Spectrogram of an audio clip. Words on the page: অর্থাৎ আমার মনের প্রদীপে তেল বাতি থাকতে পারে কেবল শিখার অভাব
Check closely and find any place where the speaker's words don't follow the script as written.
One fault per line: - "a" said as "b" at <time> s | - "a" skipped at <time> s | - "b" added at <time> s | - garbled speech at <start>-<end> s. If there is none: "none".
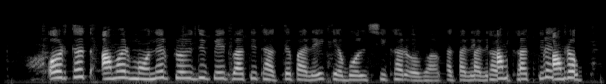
- "তেল" skipped at 2.2 s
- garbled speech at 4.5-5.8 s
